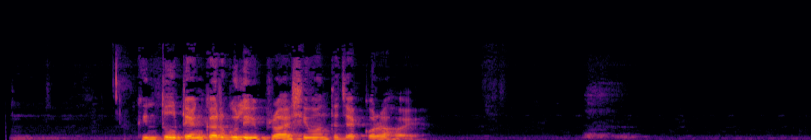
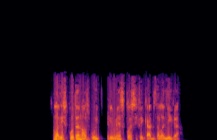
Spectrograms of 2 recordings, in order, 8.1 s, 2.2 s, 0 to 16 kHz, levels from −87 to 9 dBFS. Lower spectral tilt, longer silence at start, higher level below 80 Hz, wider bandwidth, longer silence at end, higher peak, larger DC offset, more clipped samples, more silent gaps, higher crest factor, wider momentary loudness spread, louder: about the same, -6 dB/octave vs -5.5 dB/octave; first, 1.4 s vs 0.55 s; second, -50 dBFS vs -40 dBFS; first, 9.8 kHz vs 7.8 kHz; first, 3.95 s vs 0.4 s; about the same, 0 dBFS vs -2 dBFS; neither; neither; neither; about the same, 20 dB vs 20 dB; first, 17 LU vs 5 LU; about the same, -17 LUFS vs -19 LUFS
